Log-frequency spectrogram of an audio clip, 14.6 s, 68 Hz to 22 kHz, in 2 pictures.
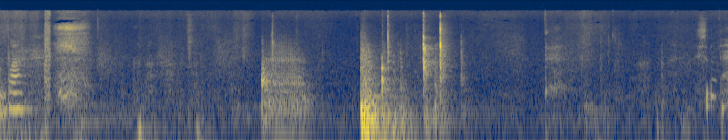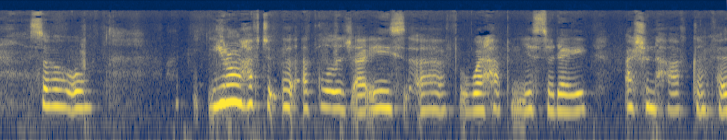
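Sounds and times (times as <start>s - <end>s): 
speech: 0.1s - 0.9s, 7.7s - 8.4s, 9.4s - 14.5s
door being pushed shut: 2.6s - 4.6s.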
